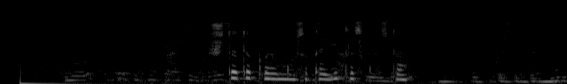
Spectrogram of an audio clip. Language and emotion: Russian, neutral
